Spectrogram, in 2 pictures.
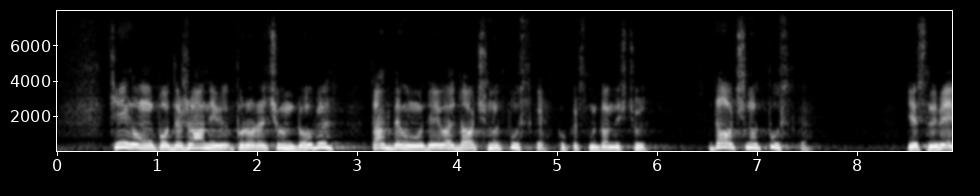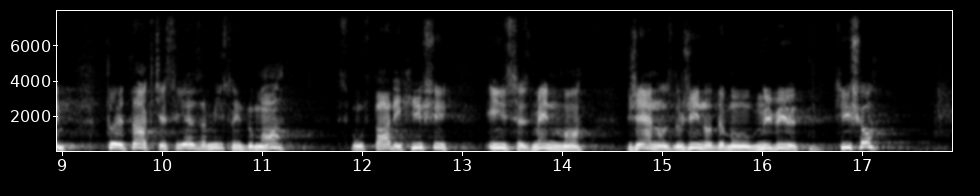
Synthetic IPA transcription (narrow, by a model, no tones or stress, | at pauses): kjeɡabomɔpawd̪əɾʒawnipɾoɾat͡ʃund̪ɔːblt̪aɡd̪abomɔd̪eːʋald̪awt͡ʃnɛɔt̪pust̪kɛkokəɾsmɔd̪anɛst͡ʃṵl | d̪awt͡ʃnɛɔt̪̚pust̪kɛ | jɛsnɛʋeːmt̪oːjɛt̪akt͡ʃɛsɛjɛzamiːslimd̪ɔma | smɔwst̪aːɾixiːʃiinsɛzmeːnmɔ | ʒɛːnɔzd̪ɾuʒiːnɔd̪abɔmɔnibilxiːʃɔ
